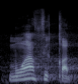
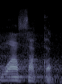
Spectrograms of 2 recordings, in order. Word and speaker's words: muwafiqat: enggak ada rasa sedih muwafiqat bacanya bukan muwafaqat kalau almafaqat karya asyatibi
